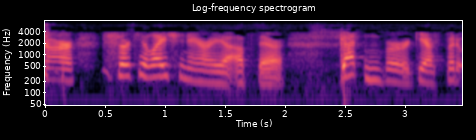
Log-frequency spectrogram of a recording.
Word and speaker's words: Guttenberg: Sandy mailed in, please correct the pronunciation of the town of Guttenberg. It's not the same as the inventor. – It's Guttenberg. I should remember that.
